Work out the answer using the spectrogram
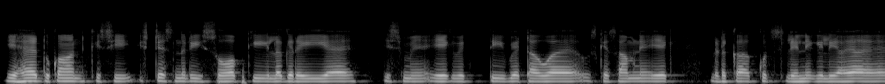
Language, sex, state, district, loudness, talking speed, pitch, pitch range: Marwari, male, Rajasthan, Nagaur, -26 LUFS, 170 wpm, 140 Hz, 140-145 Hz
